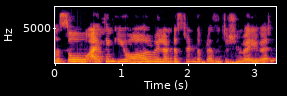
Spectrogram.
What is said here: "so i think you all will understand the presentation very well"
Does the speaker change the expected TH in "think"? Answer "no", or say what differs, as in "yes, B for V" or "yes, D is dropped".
yes, T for TH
